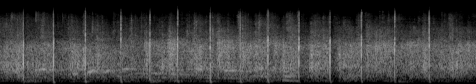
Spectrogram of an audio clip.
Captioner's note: candidates laughing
